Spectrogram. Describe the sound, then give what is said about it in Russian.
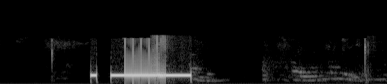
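A short telephone keypad beep is followed by a longer, loud steady keypad tone lasting under a second, pressed in the automated phone menu of the Abrikos group of companies. Then the line goes quiet and a person begins talking. “Чтобы связаться с «Абрикос» проектом, нажмите 1.”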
